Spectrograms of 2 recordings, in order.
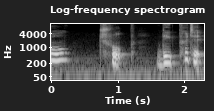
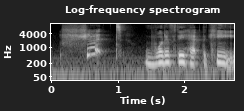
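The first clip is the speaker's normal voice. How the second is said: normal talking voice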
